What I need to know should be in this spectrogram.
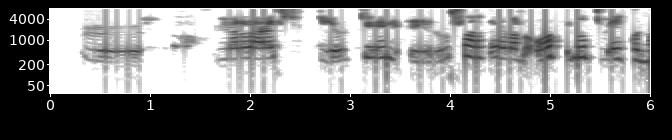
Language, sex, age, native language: Icelandic, female, 30-39, Icelandic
